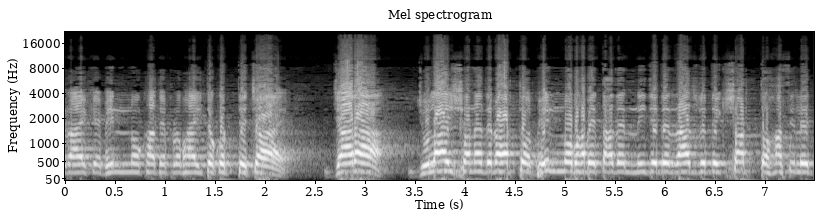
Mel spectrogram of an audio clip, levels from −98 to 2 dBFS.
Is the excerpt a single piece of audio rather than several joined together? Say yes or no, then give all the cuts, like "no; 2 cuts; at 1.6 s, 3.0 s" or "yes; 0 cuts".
yes; 0 cuts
